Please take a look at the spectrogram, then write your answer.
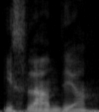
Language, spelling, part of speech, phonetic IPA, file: Polish, Islandia, proper noun, [isˈlãndʲja], Pl-Islandia.ogg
